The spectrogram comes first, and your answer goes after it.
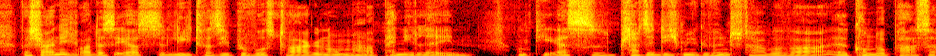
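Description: The sound is dry and close, with no echo. A man talks at a fairly quick pace in a somewhat breathy voice. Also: medium pitch for a man, ordinary pitch variation. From Netherlands, coastal region. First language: Dutch (speaking German). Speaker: singer-songwriter and music professor. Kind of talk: interview. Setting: office.

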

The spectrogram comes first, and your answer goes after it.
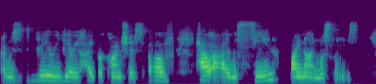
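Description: Here is a woman with an ordinary speaking voice. She keeps a medium pitch and a moderate pace. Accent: American. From US, New Jersey. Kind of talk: interview.

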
